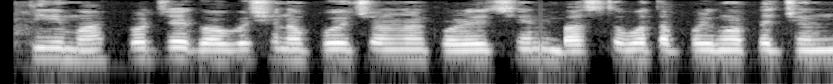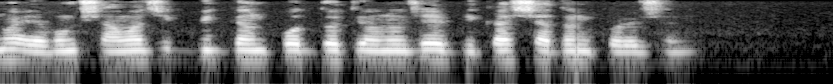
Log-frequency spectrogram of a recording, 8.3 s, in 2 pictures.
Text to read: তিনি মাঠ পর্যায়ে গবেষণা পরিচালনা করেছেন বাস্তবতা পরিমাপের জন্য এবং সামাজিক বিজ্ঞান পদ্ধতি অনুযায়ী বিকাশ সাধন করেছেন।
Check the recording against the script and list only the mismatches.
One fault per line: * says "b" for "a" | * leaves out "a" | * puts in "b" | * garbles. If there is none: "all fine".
all fine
